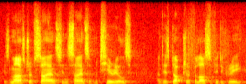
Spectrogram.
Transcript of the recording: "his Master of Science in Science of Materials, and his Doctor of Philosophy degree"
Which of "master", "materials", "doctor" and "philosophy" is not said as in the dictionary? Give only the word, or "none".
none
